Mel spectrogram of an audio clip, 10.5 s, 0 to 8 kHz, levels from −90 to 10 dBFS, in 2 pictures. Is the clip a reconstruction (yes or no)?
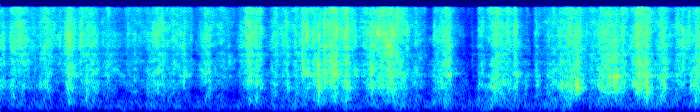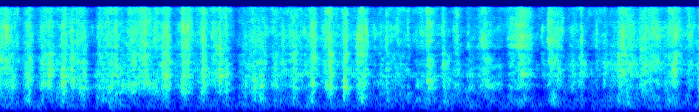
yes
